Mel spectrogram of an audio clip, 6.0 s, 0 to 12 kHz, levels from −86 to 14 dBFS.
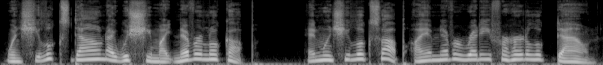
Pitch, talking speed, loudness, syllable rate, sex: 180 Hz, 250 wpm, -17 LUFS, 5.2 syllables/s, male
